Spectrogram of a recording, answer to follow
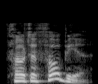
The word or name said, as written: photophobia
